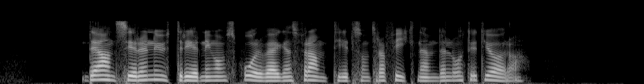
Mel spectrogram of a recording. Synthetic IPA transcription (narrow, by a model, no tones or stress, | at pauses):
d̪ɛanseːɾɛnʉ̟ːt̪ɾeːd̪nɪŋɔmspoːɾvɛːɡənsfɾamt̪ʰiːd̪sɔmt̪ʰɾafiːknɛmd̪ənloːt̪ɪt̪jœːɾa̰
